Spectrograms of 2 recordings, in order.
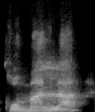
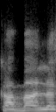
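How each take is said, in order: First: The first vowel sounds like 'o'. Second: The first vowel sounds like 'a'. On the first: The speaker calls it right. "su nombre debe de pronunciarse como Komala" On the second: The speaker calls it wrong. "no Kamala"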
